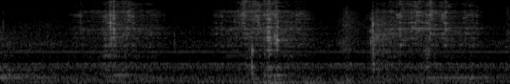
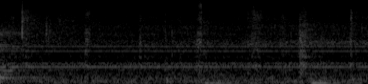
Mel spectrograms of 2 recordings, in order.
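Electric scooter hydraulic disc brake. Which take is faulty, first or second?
first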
